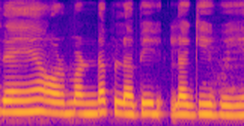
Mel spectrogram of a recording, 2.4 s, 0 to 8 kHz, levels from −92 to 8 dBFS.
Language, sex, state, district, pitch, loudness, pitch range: Hindi, female, Bihar, Patna, 210 Hz, -14 LUFS, 200-230 Hz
